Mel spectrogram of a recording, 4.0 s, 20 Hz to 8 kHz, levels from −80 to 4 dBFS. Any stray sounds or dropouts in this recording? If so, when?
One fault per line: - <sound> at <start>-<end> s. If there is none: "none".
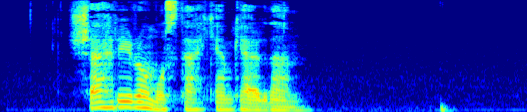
none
